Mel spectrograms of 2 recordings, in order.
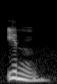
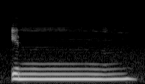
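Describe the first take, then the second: First: The vowel is clipped short. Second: The vowel is drawn out long. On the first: The speaker calls it right. "harus pendek" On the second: The speaker calls it wrong. "tidak boleh in"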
